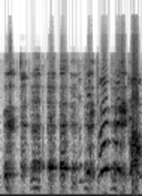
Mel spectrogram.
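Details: Two people holding a deliberate burping conversation, burping every word: a long run of voiced burps shaped into word-like syllables, one continuous belch talked through; voluntary burping.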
